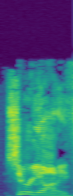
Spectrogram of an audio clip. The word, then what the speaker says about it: Sirianni: And also pointing out that what's your coach, Spiriano? Am I saying that right, Sirianni? – Nick Sirianni? – Sirianni. Thank you.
